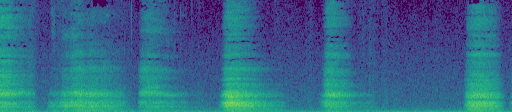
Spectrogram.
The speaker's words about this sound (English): Fuck my life. I can't, like, catch my breath.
